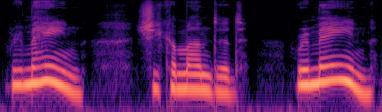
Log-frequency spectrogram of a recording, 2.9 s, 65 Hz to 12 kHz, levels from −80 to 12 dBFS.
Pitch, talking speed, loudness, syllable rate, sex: 215 Hz, 85 wpm, -15 LUFS, 4.0 syllables/s, female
